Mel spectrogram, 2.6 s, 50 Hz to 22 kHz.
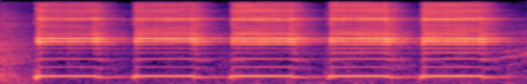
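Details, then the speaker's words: Honda New CBR150 motorcycle fitted with a WDA touch-sensor anti-theft alarm: five loud, high-pitched beeps about half a second apart, clean and steady, as the alarm sounds with ignition on; touching the sensor stops it. "Saat alarmnya berbunyi kita sentuh sensor maka alarm akan berhenti."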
